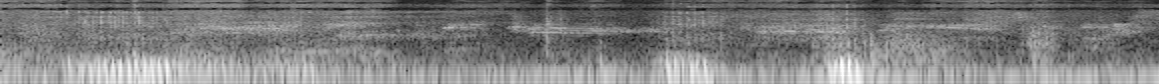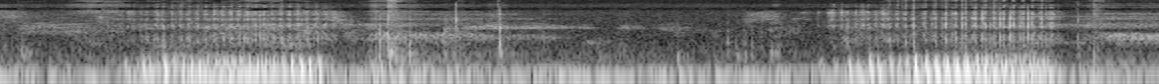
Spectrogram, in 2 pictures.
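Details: Sleeping Golden Retriever puppy snoring indoors: low, rough breaths surge in uneven bursts every couple of seconds, some short and some drawn out, over a quiet room hum.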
